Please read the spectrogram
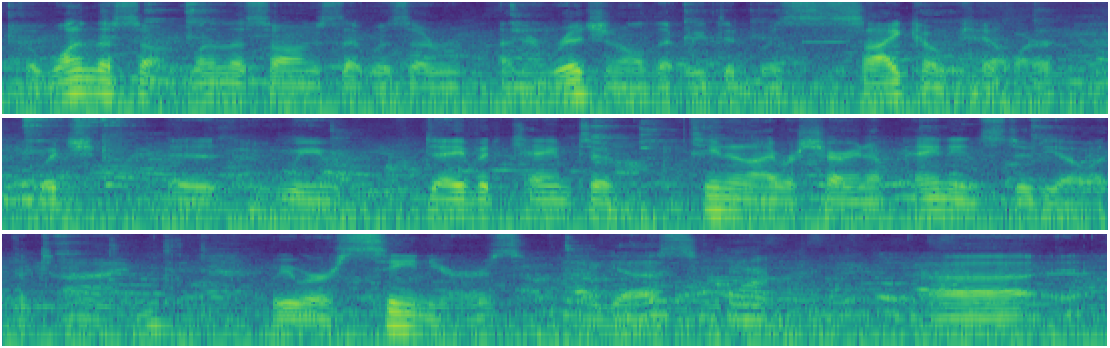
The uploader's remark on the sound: Recorded over dinner in NYC.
